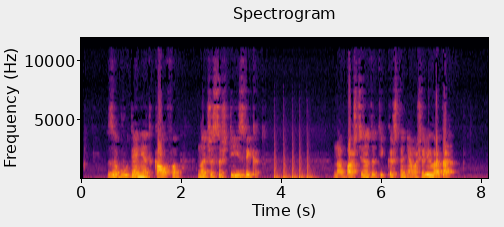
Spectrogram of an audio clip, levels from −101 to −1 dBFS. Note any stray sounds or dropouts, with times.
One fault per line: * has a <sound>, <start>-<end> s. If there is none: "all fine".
* has a thud, 3.8-4.8 s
